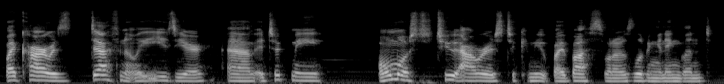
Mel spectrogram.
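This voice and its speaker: A woman's voice: low voice, moderate pace, a bit bright, no echo, soft background music. A woman chatting casually as a podcast co-host. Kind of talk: casual chat.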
